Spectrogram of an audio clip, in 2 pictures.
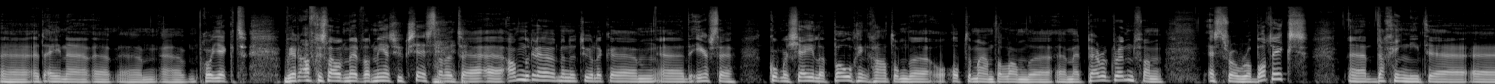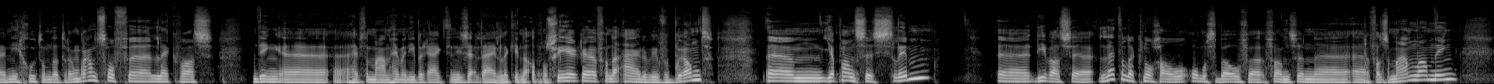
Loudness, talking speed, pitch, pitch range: -22 LUFS, 185 wpm, 135 Hz, 120-155 Hz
